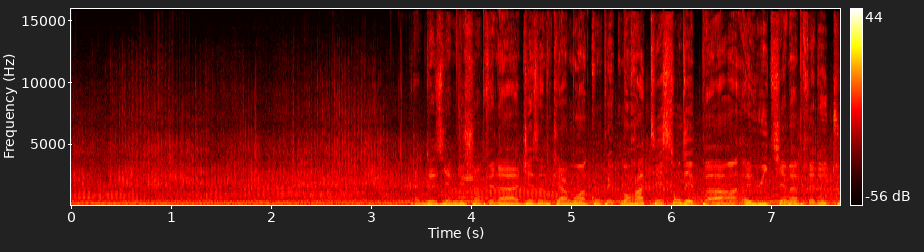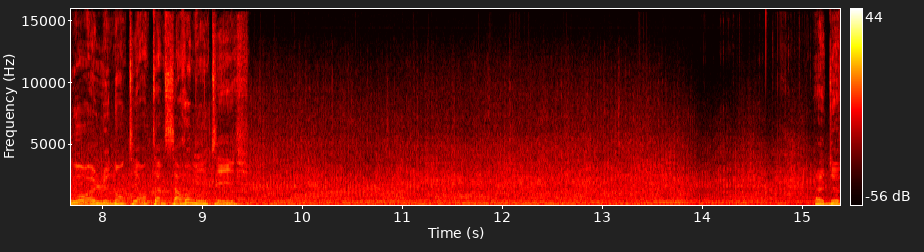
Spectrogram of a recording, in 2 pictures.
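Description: Motorcycle engines roar and whine as dirt bikes race past.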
